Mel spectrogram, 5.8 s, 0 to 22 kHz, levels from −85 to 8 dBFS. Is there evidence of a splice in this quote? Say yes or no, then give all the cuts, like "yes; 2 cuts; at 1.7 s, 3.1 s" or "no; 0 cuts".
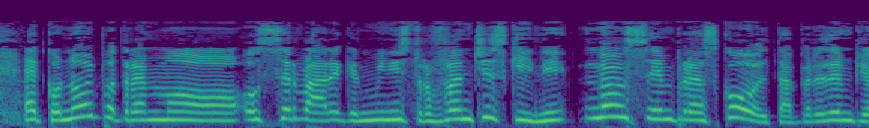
no; 0 cuts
